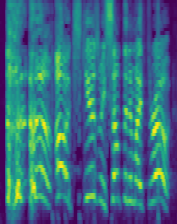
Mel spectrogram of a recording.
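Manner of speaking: high, loud, hammed-up innocence; mock innocent. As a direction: pretend you didn't mean to be loud. Fake throat clearing to wake Jesus.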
